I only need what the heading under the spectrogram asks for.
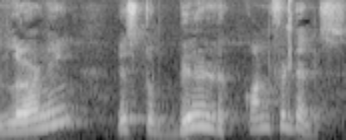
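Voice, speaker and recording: A man with a Nepali accent, very slow, high-pitched, with very wide pitch swings. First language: Newari. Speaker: public speaking trainer. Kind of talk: educational talk.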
